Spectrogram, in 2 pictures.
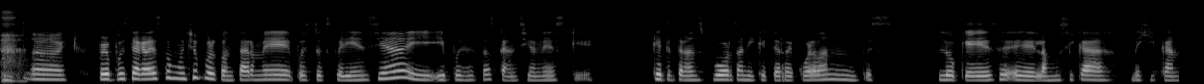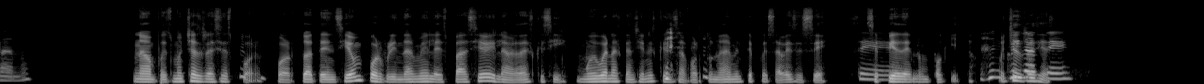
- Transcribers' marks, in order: chuckle; chuckle; tapping; chuckle
- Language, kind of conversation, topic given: Spanish, podcast, ¿Qué canción en tu idioma te conecta con tus raíces?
